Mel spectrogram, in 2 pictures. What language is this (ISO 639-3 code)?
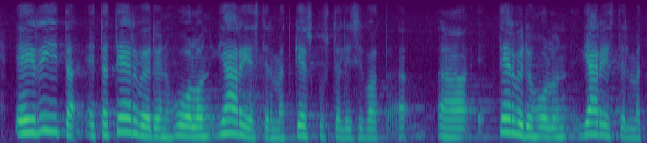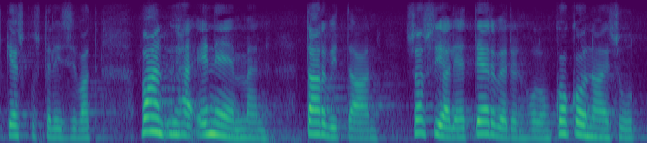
fin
